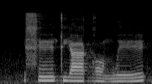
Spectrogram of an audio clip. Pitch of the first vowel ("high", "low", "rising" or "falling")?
high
